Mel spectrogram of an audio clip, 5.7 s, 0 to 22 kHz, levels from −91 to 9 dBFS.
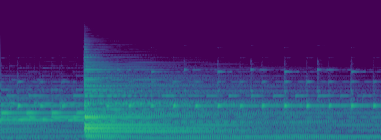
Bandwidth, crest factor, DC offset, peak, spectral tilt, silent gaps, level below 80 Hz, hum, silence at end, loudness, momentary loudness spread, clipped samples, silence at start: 7.2 kHz; 22 dB; under 0.1%; -10 dBFS; -8 dB/octave; none; -48 dBFS; none; 0 s; -31 LUFS; 14 LU; under 0.1%; 0 s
